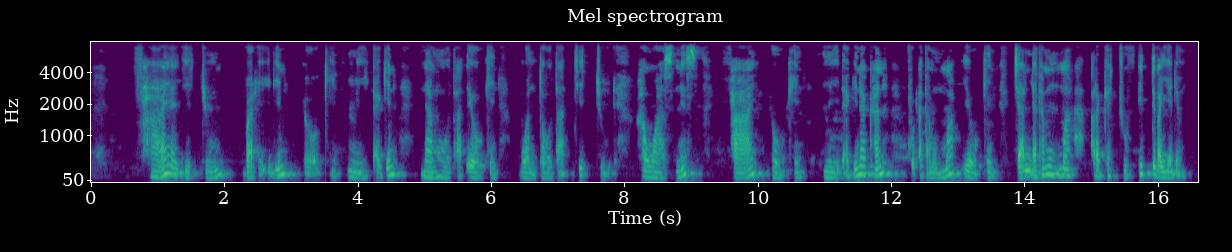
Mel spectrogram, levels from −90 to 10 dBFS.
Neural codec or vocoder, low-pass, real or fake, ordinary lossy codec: none; 7.2 kHz; real; Opus, 32 kbps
